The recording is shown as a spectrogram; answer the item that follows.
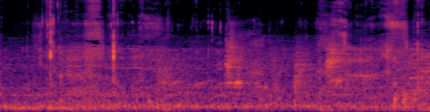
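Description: Mouth sounds of chewing food while fingers work rice on a wooden plate. Two short, sharp, high squeaks come about half a second and a second in.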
